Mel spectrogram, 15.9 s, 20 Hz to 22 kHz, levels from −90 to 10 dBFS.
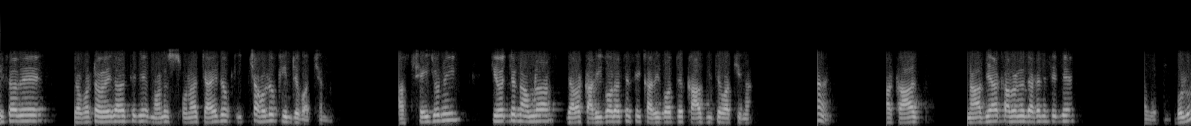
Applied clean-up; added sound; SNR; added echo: none; none; none; none.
